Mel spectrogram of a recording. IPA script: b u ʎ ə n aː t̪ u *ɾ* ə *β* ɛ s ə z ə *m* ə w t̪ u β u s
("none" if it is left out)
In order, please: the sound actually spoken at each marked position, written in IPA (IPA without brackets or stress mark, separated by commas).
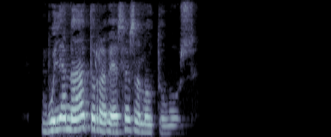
r, β, m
